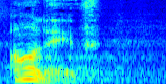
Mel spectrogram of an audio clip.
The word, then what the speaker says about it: Olaf: Some say our curious pronunciation of Olaf as Olive comes from the Cockneys who worked the nearby docks. Others hear in it a closer echo of the Norwegian.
